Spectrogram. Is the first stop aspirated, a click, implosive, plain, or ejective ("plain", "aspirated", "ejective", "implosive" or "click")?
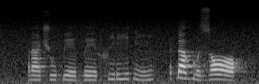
implosive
